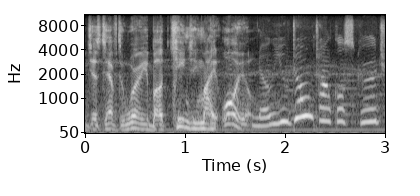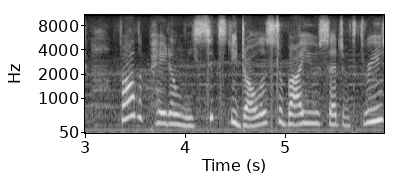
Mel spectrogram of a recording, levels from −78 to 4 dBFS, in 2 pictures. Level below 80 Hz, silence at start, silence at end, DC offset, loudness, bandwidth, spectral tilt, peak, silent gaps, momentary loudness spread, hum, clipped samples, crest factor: -46 dBFS; 0 s; 0 s; 1%; -10 LUFS; 11 kHz; -2 dB/octave; 0 dBFS; none; 8 LU; none; 0.9%; 10 dB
